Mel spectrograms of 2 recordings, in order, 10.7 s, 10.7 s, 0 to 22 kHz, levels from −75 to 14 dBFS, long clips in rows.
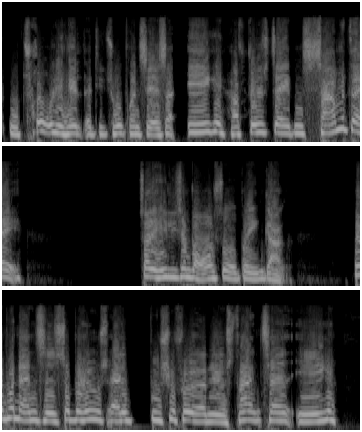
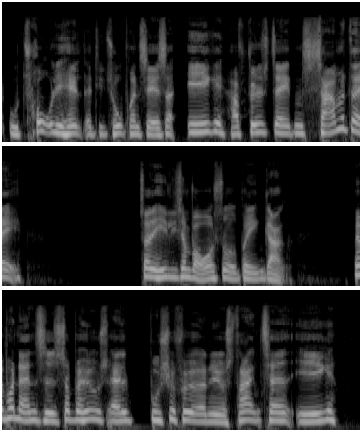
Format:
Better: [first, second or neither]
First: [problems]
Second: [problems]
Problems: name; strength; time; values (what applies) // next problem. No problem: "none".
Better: second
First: distortion; heavy; 24% of the sound clipped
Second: none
